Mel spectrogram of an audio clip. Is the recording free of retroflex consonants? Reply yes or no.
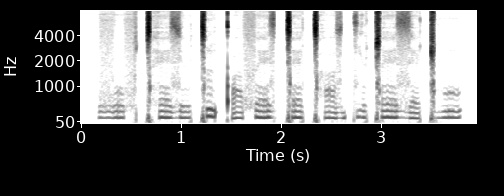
yes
